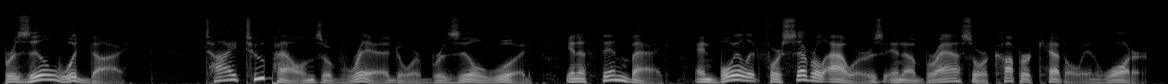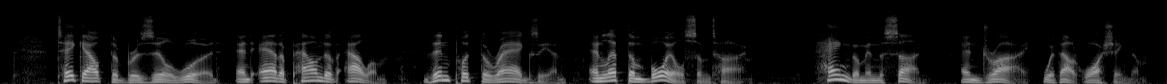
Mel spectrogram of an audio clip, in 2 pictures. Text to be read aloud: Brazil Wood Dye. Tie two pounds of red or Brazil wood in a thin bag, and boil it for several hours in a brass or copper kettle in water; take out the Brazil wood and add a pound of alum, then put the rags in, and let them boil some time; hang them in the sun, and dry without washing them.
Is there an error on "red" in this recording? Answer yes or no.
no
